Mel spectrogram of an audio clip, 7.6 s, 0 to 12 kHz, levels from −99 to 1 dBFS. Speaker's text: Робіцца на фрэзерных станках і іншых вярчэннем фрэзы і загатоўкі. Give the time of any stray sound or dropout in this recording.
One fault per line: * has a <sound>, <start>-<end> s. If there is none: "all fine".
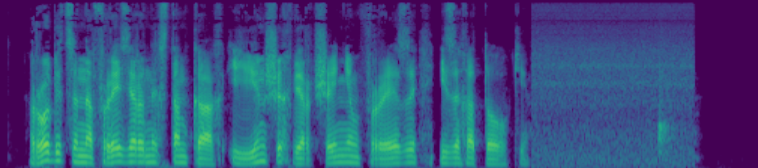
* has a whoosh, 6.6-6.8 s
